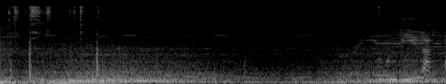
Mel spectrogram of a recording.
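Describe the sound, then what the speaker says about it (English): A car engine is started and idles with a low rumble, accompanied by clicks and jangling near the ignition, with a brief hush in the middle before the engine noise rises again. "Start the car."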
